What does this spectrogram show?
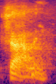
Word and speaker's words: Cholly: I say it like I spell it like we said, Charlie.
